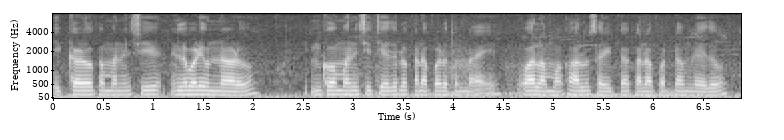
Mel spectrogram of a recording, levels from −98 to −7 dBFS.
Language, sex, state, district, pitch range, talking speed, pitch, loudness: Telugu, male, Telangana, Hyderabad, 125-140 Hz, 120 wpm, 135 Hz, -17 LUFS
